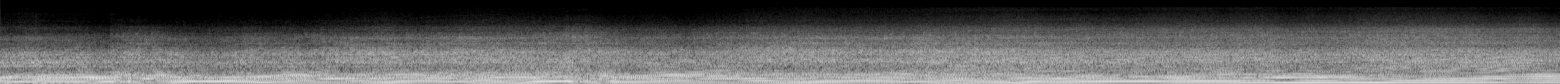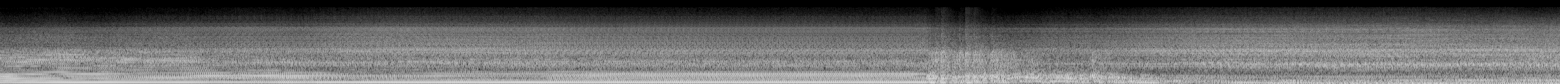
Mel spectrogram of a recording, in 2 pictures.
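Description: Volkswagen Jetta's engine at full throttle on a chassis dynamometer, its pitch climbing slowly and steadily through one long power run. About 25 seconds in the throttle is cut suddenly and the engine drops back toward idle while the rollers wind down.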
